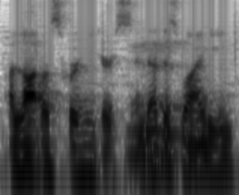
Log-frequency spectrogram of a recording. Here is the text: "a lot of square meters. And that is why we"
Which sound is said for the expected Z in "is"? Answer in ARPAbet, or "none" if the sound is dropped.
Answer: Z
